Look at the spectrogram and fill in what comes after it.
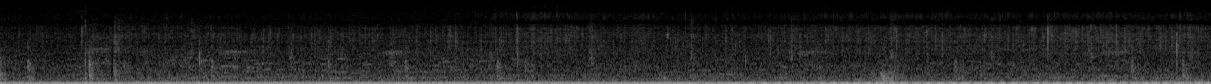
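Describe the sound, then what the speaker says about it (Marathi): Stuffed bitter gourds frying in a pan make a dense, constant crackling sizzle like rain on a surface, with a steady low hum beneath and faint scrapes as they are turned. "पुन्हा मी हे कारली सगळी पलटवून घेते"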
